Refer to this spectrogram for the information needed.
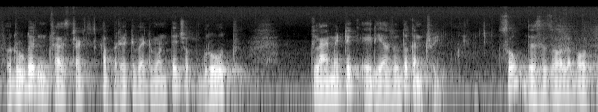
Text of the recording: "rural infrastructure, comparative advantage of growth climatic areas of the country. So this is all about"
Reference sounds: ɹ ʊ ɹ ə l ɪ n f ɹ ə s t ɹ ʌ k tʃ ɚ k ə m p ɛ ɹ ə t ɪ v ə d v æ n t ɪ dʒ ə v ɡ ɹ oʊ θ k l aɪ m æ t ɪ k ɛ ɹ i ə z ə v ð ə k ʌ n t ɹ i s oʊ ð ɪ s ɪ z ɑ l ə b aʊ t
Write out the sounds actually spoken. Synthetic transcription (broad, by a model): ɹ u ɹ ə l ɪ n f ɹ ə s t ɹ ʌ k tʃ ɚ k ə p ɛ ɹ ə t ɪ v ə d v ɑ n t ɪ dʒ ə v ɡ ɹ oʊ t k l aɪ m æ t ɪ k ɛ ɹ i ə z ə v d ə k ʌ n t ɹ i s oʊ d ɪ s ɪ z ɑ l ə b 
